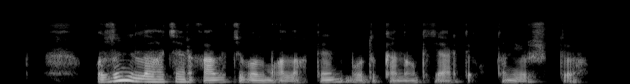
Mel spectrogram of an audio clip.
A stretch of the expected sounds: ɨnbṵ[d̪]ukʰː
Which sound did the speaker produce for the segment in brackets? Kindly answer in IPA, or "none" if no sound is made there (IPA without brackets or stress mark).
d̪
